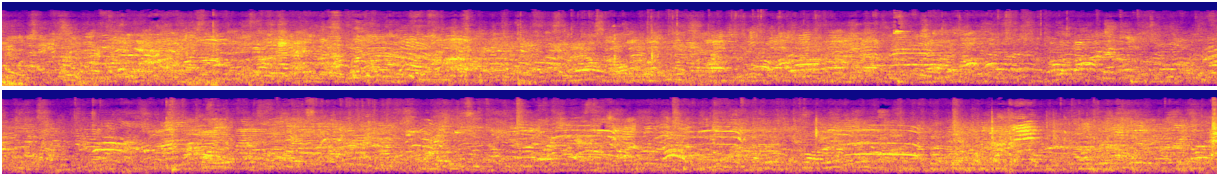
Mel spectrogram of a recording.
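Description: A crowd of spectators chatters and shouts close by, outdoors.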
